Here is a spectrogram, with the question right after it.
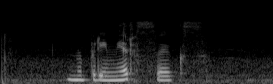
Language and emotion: Russian, neutral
